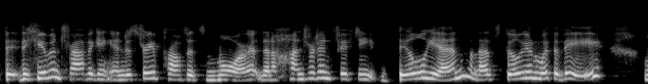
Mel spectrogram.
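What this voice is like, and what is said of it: American accent. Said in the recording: “I'm American. I don't know if you can tell from my accent.”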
